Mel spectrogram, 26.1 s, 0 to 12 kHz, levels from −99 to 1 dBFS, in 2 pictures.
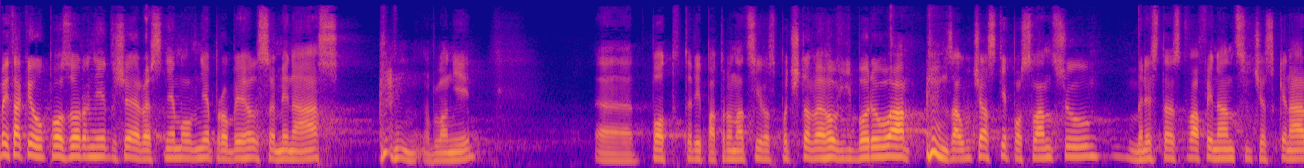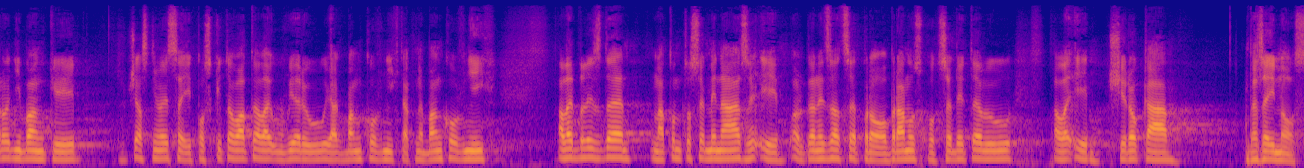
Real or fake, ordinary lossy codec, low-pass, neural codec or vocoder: fake; MP3, 64 kbps; 10.8 kHz; autoencoder, 48 kHz, 32 numbers a frame, DAC-VAE, trained on Japanese speech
